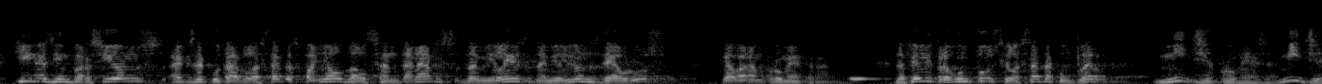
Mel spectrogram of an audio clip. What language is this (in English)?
Catalan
